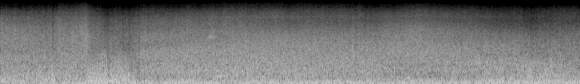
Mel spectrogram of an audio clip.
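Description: Sea surf washing and breaking over the boulders of a rock jetty, with wind buffeting the microphone.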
